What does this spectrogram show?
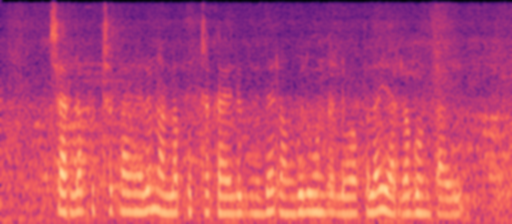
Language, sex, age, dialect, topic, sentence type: Telugu, female, 18-24, Utterandhra, agriculture, statement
